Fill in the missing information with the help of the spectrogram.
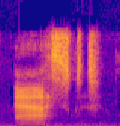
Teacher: when the word ends in a K, like the word ask, that ED is going to make a T sound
